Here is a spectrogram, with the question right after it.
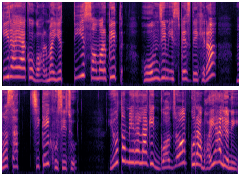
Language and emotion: Nepali, surprised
